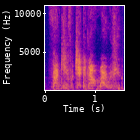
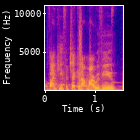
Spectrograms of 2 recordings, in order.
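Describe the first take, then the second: First: It is spoken in a whisper. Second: It is spoken in a normal voice.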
